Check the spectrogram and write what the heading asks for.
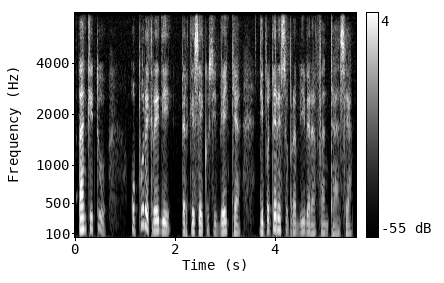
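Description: A man's voice: mid-range voice, moderate pace, warm tone, no room sound, studio quality, lightly acted. A man reading the lines of a determined young boy hero in a story, pressing and pleading urgently. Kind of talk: audiobook reading.

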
